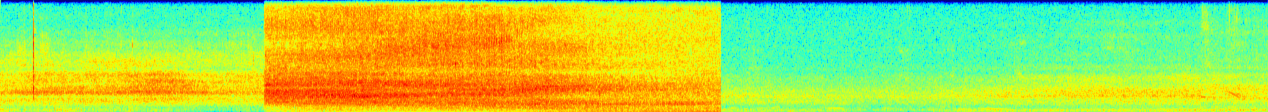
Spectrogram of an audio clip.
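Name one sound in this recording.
Cars drive past on a road.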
